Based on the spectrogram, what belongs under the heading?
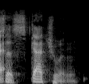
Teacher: It's a lot less accent on the first syllable.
